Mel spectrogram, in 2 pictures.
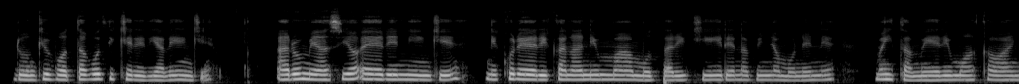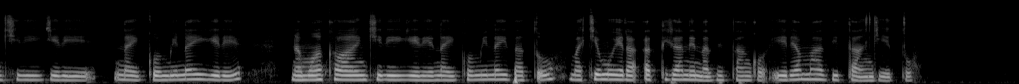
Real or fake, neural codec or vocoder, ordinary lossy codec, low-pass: fake; vocoder, 48 kHz, 128 mel bands, Vocos; none; 14.4 kHz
